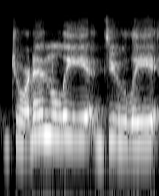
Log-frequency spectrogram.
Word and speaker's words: Jordan Lee Dooley: So you can find me on all the social media platforms, Jordan Lee Dooley. It rhymes. So people say I have a Dr. Seuss name.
